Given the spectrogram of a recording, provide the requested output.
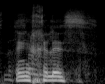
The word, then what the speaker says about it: Los Angeles: Euh, moi, la dernière fois que j'ai dit Los Angeles, on m'a engueulé parce que c'est euh, c'est pas la ville, mais c'est les anges. Et du coup, il faut faire la prononciation espagnole. Los Angeles.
